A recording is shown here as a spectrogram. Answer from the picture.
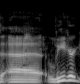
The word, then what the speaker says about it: Leder: Leader Games, by the way, is spelled LEDER, listener. – It's like Lederhosen.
